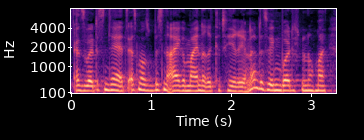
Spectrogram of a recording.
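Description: A woman's voice at medium pitch. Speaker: podcast co-host, university lecturer. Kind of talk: casual chat.

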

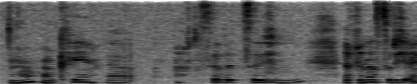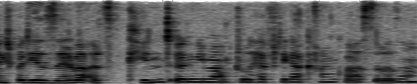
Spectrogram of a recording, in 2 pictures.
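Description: A woman's fairly high pitch and lively intonation carry at a moderate pace through noticeable background noise. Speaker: parenting podcast co-host. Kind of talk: casual chat.

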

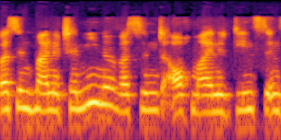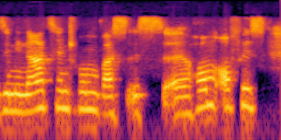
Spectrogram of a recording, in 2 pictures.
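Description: A woman's somewhat breathy, medium-pitched voice at a moderate pace, with fairly even intonation and hardly any pauses. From Cologne, Germany. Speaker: mindfulness mentor and astrologer. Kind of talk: interview. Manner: hesitant with frequent fillers.

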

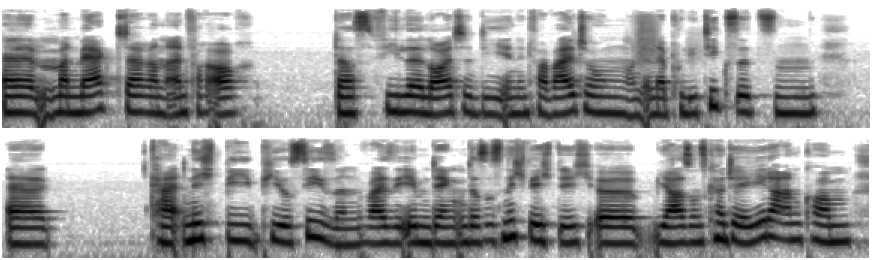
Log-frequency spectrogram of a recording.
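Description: A woman speaks in a monotone, flat intonation at a fairly slow pace. Her tone is dark and mellow. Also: medium pitch for a woman. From Berlin, Germany. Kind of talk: interview.

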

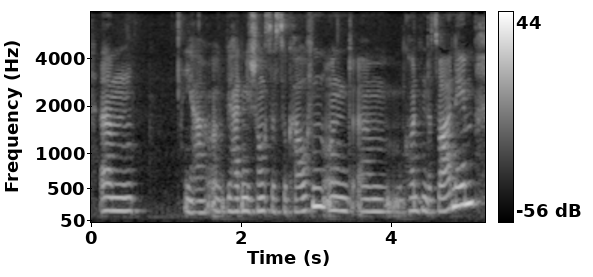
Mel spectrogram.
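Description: Through audible room echo and noticeable background noise, a woman talks with ordinary pitch variation. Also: medium pitch for a woman, fairly slow pace. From Harz region, Lower Saxony, Germany. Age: 30s. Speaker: hotel and restaurant owner. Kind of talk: interview. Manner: hesitant, many fillers.

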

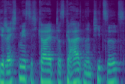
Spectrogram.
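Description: Somewhat breathy male speech, fairly slow in pace. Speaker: preacher and theology student. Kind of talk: sermon. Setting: church sermon, recorded. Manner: solemn, measured, rhetorical delivery.

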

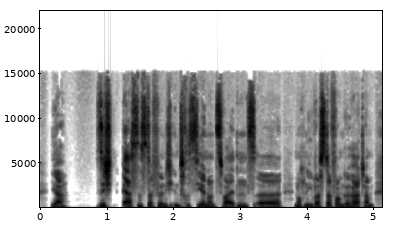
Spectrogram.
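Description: Lively in intonation and somewhat breathy, a man's medium-pitched voice has a dark, mellow tone at a moderate pace, with a dry, close sound with no echo on a very clean recording with a silent background. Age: 30s. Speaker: podcast host. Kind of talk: casual chat.

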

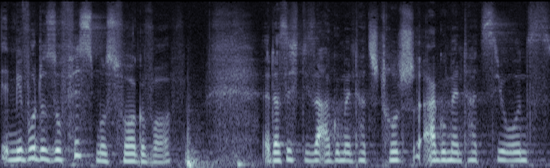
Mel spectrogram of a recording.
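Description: Noticeable background noise sits under this voice. It moves at a moderate pace with ordinary pitch variation. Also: woman, fairly low pitch for a woman. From Germany, Ruhr area (Gelsenkirchen). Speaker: Instagram creator and student. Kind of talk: casual interview.

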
